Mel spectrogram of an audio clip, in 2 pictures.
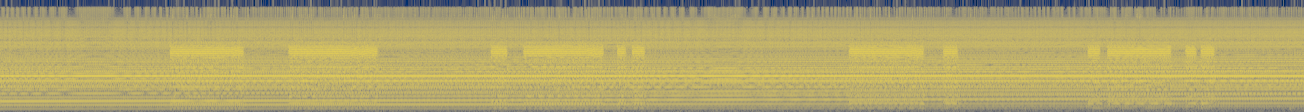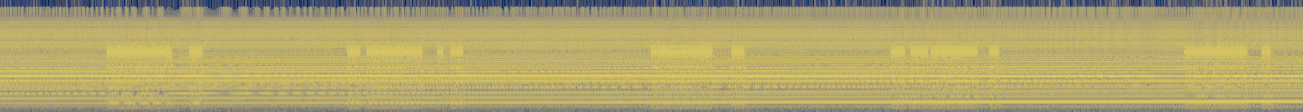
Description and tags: small, short sounds that can be used for composing...anything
